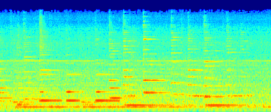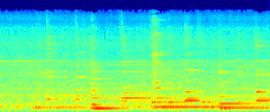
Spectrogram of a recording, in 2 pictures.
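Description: Acoustic guitar playing an instrumental passage: short plucked melody notes over held bass notes.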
